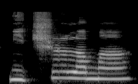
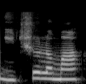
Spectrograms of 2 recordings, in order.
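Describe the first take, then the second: First: "Ni chi le ma?" said slowly and higher, each syllable spaced; slow teaching take. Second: Said in the usual way. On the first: Shown as a demonstration. Teacher models the question to students, slow and higher. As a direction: spell out "Ni chi le ma?" slowly for learners. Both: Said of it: "Aku udah coba".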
